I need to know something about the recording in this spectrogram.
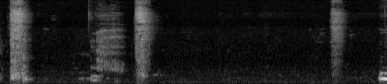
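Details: Two forceful sneezes with a gasping in-breath between, then a quieter sniff, from a woman deliberately tickling inside her nose with cotton.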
